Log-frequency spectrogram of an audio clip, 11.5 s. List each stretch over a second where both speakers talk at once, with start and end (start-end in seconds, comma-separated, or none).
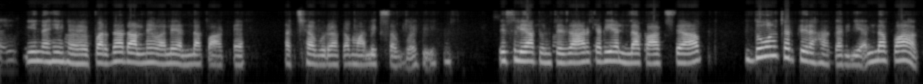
6.3-8.2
